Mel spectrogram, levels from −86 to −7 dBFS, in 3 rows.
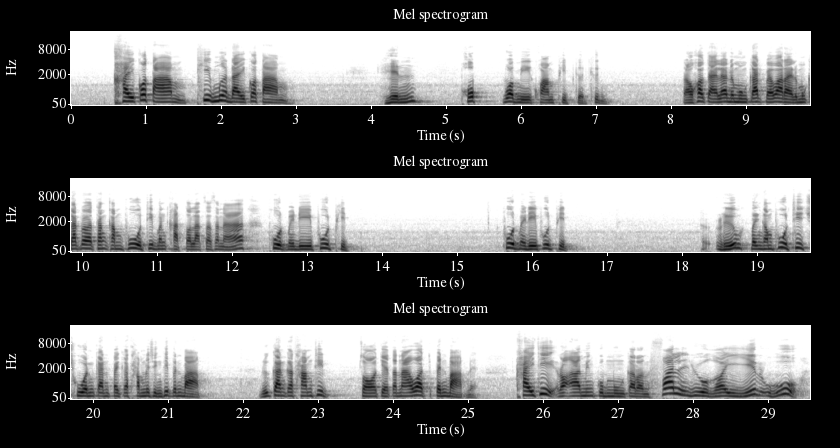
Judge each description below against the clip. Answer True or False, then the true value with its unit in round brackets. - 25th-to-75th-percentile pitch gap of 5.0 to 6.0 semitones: True (5.5 semitones)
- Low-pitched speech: False (180 Hz)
